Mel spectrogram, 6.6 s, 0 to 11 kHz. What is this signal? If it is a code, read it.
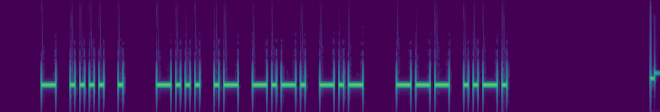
Morse code, heard as a keyed tone, about 25 wpm, 700 Hz. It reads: THE BACK OF
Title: Sets of 3 Words 25wpm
